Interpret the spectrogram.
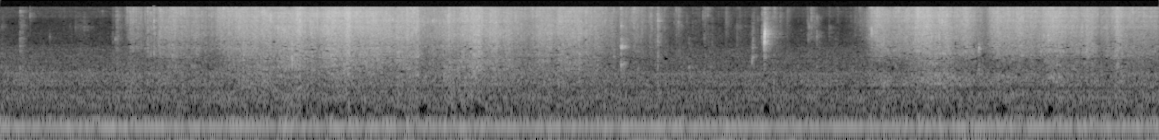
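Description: Close-up chewing of a soft cream-filled bun: wet, squishy mouth sounds in two long stretches, with one sharp click about seven and a half seconds in.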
